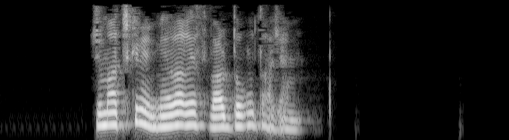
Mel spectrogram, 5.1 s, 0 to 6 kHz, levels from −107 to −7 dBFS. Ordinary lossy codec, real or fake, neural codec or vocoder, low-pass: MP3, 32 kbps; fake; codec, 16 kHz, 8 kbps, FunCodec, trained on LibriTTS, 25 frames a second; 5.4 kHz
